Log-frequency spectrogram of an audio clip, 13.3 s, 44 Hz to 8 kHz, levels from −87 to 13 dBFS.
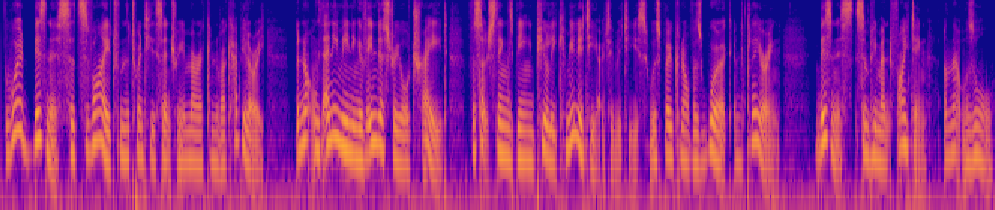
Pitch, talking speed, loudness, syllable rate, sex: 180 Hz, 190 wpm, -20 LUFS, 6.6 syllables/s, female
